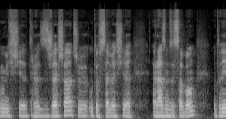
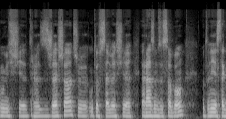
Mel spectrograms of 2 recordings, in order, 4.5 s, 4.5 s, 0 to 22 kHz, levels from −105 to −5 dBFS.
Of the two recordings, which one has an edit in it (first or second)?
second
